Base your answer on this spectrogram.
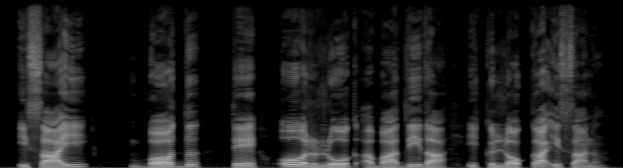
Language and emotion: Dogri, neutral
